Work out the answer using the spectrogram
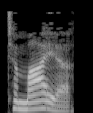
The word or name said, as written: tamya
